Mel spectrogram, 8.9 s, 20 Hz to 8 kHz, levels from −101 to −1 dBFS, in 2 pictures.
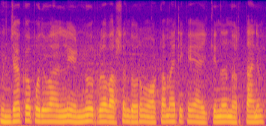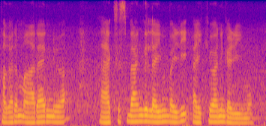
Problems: constant background noise, low volume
